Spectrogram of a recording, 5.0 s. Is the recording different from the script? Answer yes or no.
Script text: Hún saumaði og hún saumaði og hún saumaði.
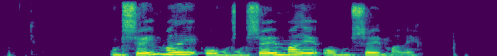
yes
